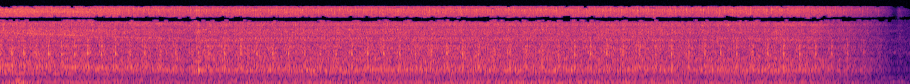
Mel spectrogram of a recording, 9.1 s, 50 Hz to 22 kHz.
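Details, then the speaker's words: High-mileage 190,000-mile engine at cold start before an oil change with Lucas Oil Stabilizer, oil about half to one quart low: fast light ticking, about 220 a minute, over a rough idle; a loud lifter tick, plus heavy knock. "so i'm going to go ahead and do a quick before on the start so you can hear that tick"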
